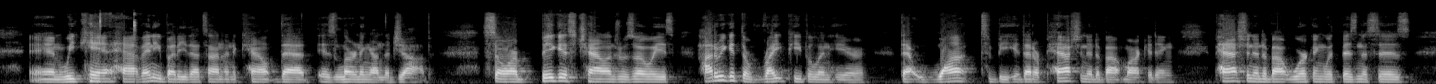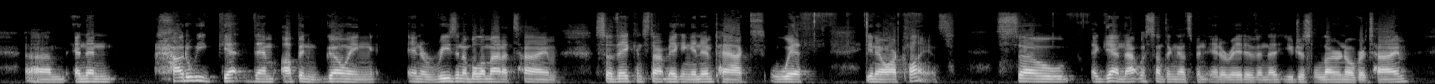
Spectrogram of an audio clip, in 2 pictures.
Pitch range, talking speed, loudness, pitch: 115-130 Hz, 185 wpm, -17 LUFS, 120 Hz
